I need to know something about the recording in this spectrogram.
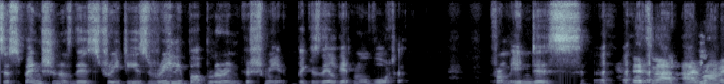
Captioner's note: laughs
